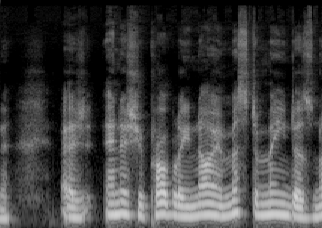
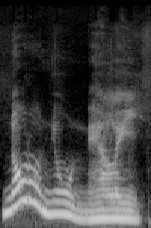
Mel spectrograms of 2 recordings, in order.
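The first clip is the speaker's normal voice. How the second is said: impudent, cheeky voice. Narrator reading a story, Little Miss Naughty answering the wolf, cheeky reply. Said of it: "replied little Miss Naughty cheekily".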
